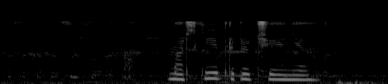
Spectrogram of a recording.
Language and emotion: Russian, neutral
